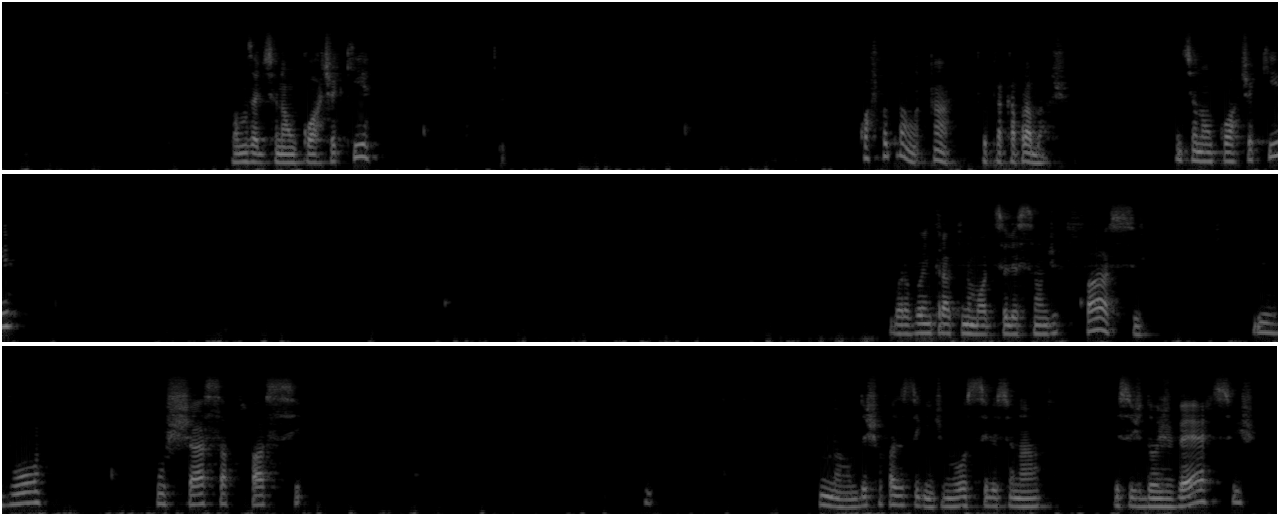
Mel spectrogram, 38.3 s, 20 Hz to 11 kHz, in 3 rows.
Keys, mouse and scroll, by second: 3.2 ctrl+r, 7.4-9.7 middle drag, 9.1 ctrl+z, 12.0 ctrl+r, 22.1-23.5 middle drag, 23.5-25.1 drag, 24.8 right click, 25.1-28.2 middle drag, 28.2 click, 29.9 middle click, 32.7 middle click, 34.6-35.8 drag, 35.8 middle click, 36.4 click, 36.5 right click, 37.4 middle click.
